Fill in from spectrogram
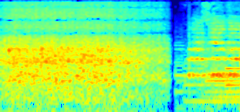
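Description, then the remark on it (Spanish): A steady rush of flowing stream water fills the first two and a half seconds, then cuts off abruptly and gives way to a brighter, tonal musical sound. “Vamos a escuchar el agua y a dejar que viva la torta, hombre.”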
